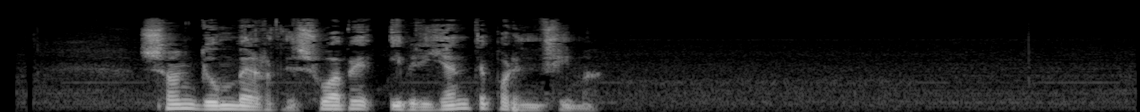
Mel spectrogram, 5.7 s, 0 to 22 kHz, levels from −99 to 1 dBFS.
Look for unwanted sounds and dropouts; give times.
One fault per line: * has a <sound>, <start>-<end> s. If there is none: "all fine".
all fine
